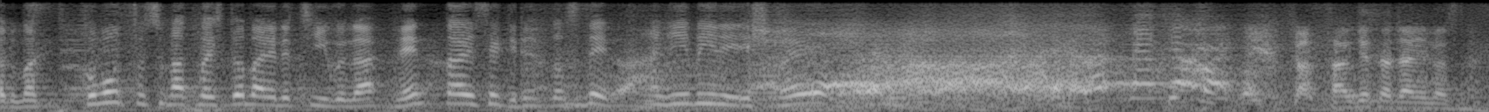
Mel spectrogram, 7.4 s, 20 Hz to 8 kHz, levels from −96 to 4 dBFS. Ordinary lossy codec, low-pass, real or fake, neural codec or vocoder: none; 7.2 kHz; fake; codec, 16 kHz, 0.5 kbps, FunCodec, trained on Chinese and English, 25 frames a second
